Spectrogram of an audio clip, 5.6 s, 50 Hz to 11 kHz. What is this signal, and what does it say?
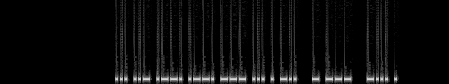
Morse code, heard as a keyed tone, about 45 wpm, 700 Hz. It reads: SUPPOSED TO BE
